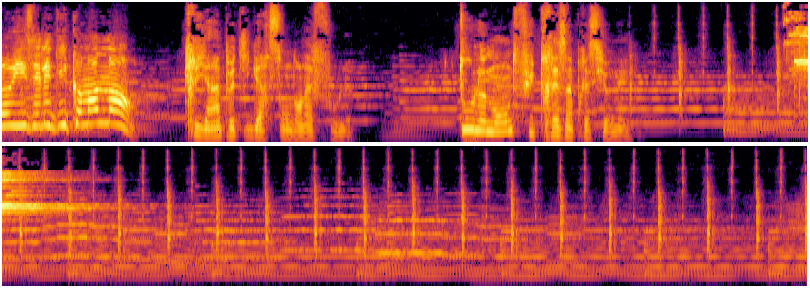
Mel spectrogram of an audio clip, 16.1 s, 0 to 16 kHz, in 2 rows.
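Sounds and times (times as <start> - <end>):
speech: 0.1 - 3.6, 4.6 - 6.4
large mechanical clock ticking: 5.4 - 16.1
large mechanical clock striking ten o'clock: 7.8 - 11.3.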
